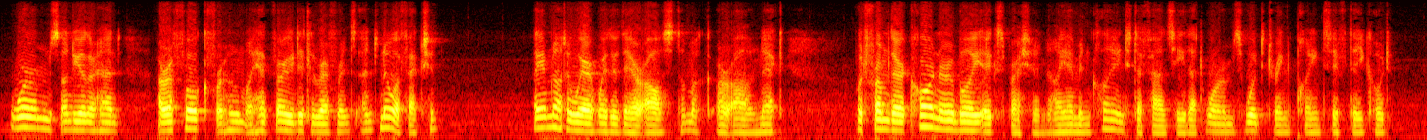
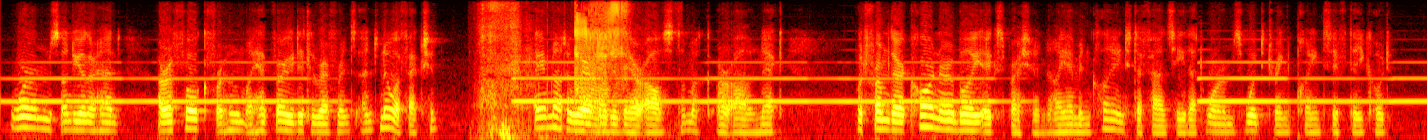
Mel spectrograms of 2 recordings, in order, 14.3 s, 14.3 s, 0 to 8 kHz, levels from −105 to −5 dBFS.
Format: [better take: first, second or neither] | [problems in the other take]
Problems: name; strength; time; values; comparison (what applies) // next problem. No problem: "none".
first | background sound (Wind instrument, woodwind instrument + Fart); 7 dB below the speech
